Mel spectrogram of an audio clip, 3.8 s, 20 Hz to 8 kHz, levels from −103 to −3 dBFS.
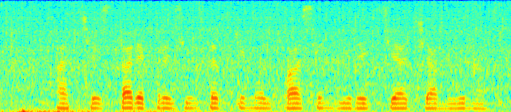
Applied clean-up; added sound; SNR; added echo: none; Stream; 5 dB; none.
